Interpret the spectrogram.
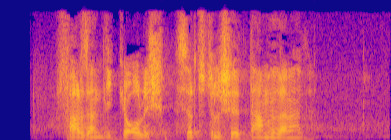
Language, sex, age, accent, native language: Uzbek, male, 12-17, Jizzax, Uzbek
